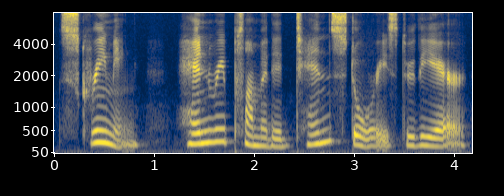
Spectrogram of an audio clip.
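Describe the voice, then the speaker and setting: A woman narrating a children's storybook aloud in an expressive, dramatic and clearly paced way. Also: medium pitch, slow.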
